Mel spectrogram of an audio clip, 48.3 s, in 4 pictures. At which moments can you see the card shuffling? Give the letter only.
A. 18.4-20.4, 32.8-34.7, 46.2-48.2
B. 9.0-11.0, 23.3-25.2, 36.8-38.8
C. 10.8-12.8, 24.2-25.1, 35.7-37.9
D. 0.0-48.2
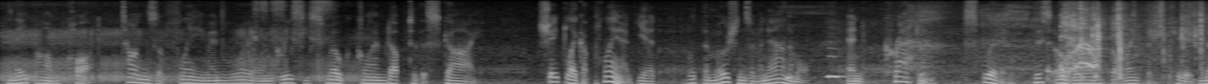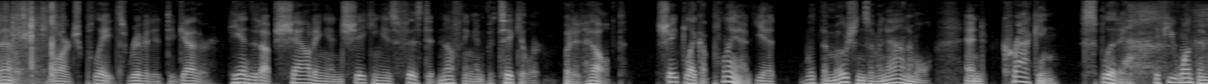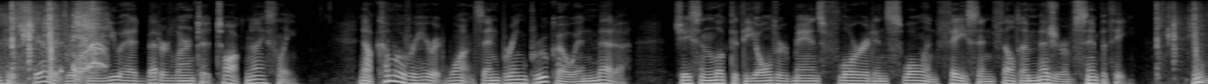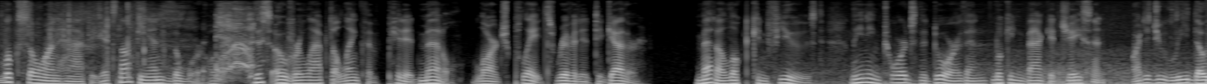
C.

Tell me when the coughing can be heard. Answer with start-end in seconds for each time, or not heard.
9.0-11.0, 23.3-25.2, 36.8-38.8.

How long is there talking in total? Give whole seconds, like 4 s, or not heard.
48 s.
